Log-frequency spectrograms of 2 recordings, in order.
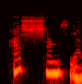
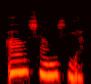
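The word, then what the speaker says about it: الشمسية: bacaan alif lam syamsiyah ingat ya Syamsiah asyamsiyah Bukan alsyamsiah karena apa Karena Sin itu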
